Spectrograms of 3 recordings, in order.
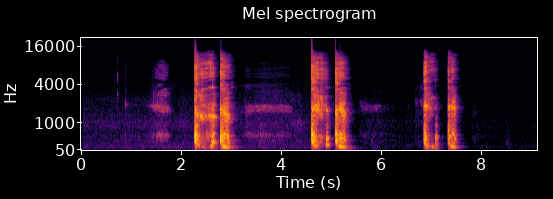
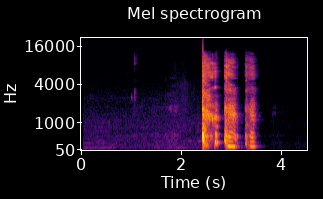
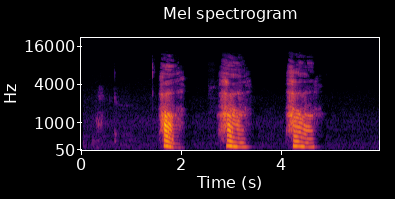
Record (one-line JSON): {"three_cough_length": "9.1 s", "three_cough_amplitude": 32768, "three_cough_signal_mean_std_ratio": 0.28, "cough_length": "4.5 s", "cough_amplitude": 32768, "cough_signal_mean_std_ratio": 0.25, "exhalation_length": "6.0 s", "exhalation_amplitude": 26265, "exhalation_signal_mean_std_ratio": 0.3, "survey_phase": "beta (2021-08-13 to 2022-03-07)", "age": "18-44", "gender": "Female", "wearing_mask": "No", "symptom_cough_any": true, "symptom_runny_or_blocked_nose": true, "symptom_sore_throat": true, "symptom_onset": "4 days", "smoker_status": "Never smoked", "respiratory_condition_asthma": false, "respiratory_condition_other": false, "recruitment_source": "REACT", "submission_delay": "2 days", "covid_test_result": "Negative", "covid_test_method": "RT-qPCR"}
